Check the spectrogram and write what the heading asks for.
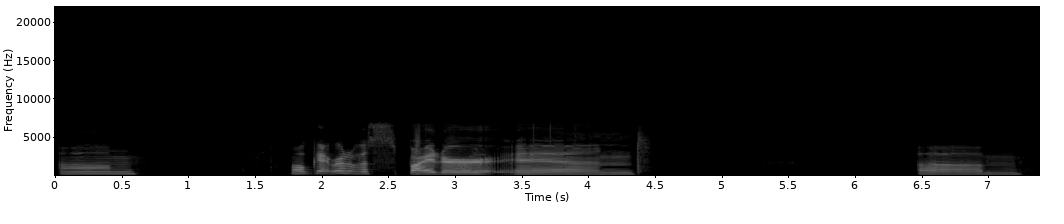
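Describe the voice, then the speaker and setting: A woman's voice: on the high side, flat delivery, drawn-out words, long pauses, bright, forceful tone, smooth, no echo, muffled recording. A woman streaming a card game in casual chat, hesitant with many ums and the odd swear word.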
